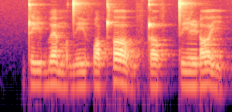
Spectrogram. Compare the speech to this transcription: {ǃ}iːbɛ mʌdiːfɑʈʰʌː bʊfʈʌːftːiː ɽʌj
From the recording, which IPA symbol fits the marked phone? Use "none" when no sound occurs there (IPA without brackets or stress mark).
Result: ʈ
